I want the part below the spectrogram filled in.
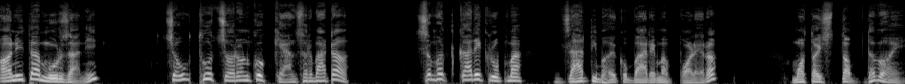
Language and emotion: Nepali, surprised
